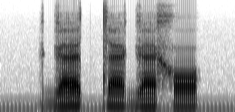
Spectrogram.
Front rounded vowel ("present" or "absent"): absent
